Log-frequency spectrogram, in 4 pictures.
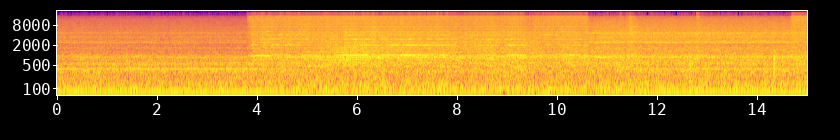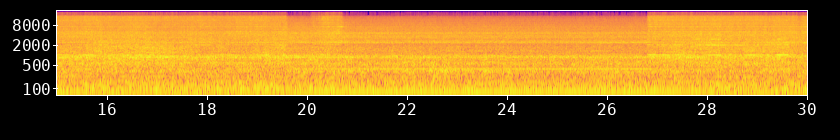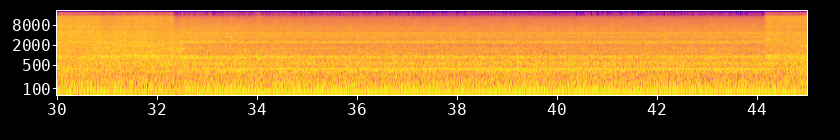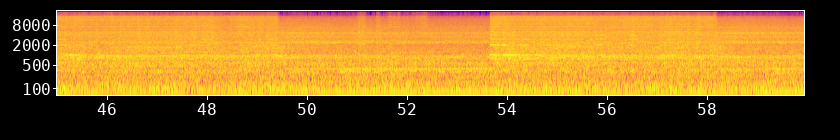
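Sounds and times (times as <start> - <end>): saw blade rasping through timber: 44.2 - 52.8.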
